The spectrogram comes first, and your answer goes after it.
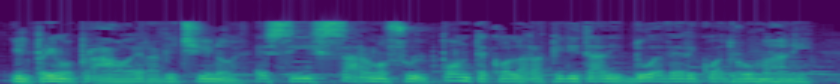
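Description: A man narrating an adventure audiobook with a steady storytelling delivery. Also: low voice, normal speed. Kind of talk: scripted narration. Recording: faint music underneath.

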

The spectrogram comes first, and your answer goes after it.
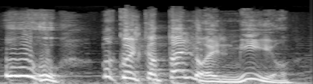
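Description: A man voicing a fussy, indignant gentleman outraged over his ruined hat. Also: very high voice, wildly swooping pitch, a little slow, soft background music, pitched above the performer's own voice, heavily acted.

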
